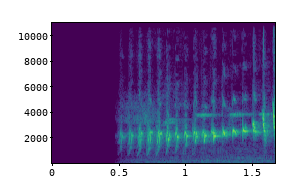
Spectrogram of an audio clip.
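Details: Greater green leafbird in a varied tutor song recording used to train caged birds: a fast, even chattering trill of about twenty notes, steady in pitch and rising slightly near the end, starting after a brief silence.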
